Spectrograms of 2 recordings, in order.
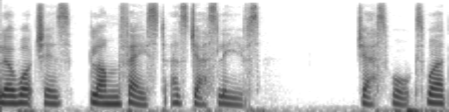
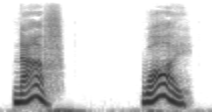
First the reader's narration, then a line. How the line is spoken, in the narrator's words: Jess stutters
